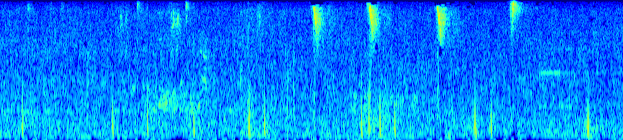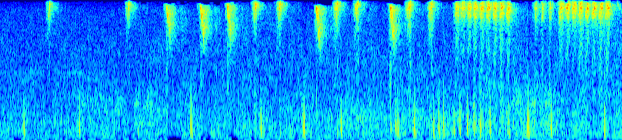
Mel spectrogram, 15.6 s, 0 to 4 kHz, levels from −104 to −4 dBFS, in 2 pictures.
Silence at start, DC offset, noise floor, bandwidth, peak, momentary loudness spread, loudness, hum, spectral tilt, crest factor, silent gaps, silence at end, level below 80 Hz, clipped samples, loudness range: 0.25 s; under 0.1%; -63 dBFS; 4 kHz; -18 dBFS; 26 LU; -36 LUFS; none; 0.5 dB/octave; 24 dB; none; 0 s; -72 dBFS; under 0.1%; 17 LU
